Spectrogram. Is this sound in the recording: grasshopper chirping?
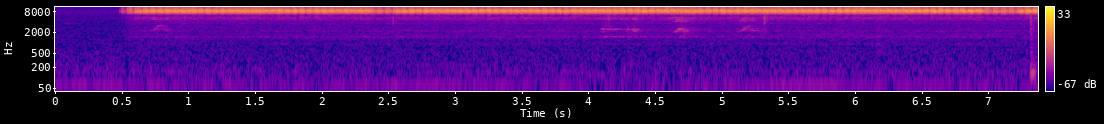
yes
